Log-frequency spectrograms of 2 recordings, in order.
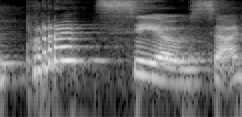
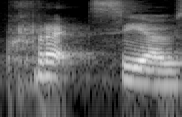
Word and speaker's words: Preciosa: much beautiful introduction to Preciosa can I just confirm - it is pret CEO so not Preciosa we got told that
